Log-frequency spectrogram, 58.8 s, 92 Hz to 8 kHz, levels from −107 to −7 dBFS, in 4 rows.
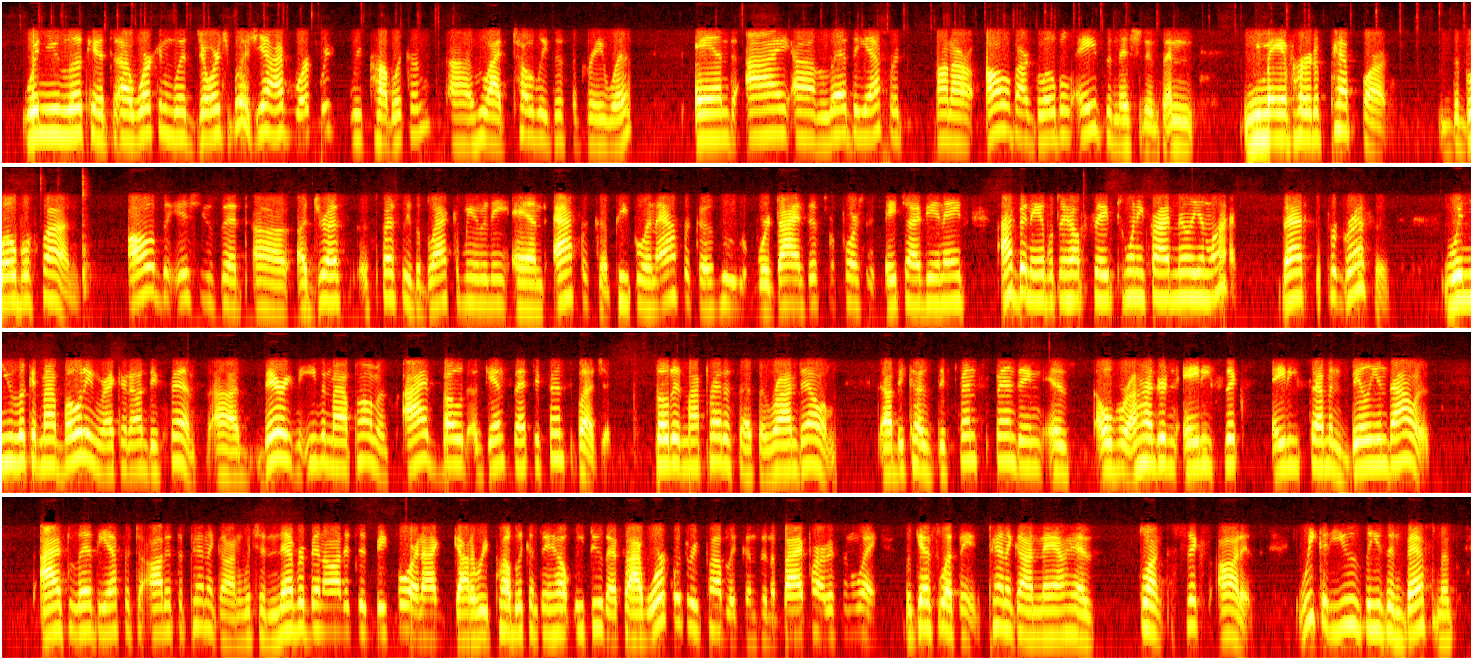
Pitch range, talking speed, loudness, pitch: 180-215 Hz, 165 wpm, -22 LUFS, 195 Hz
